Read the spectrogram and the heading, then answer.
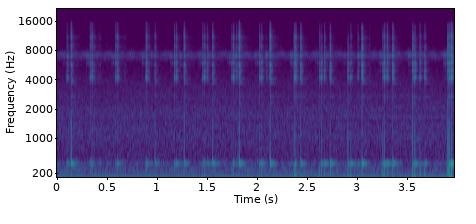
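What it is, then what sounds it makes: Terracotta pencil holder. Fingertips and nails tap and scratch the plain side of a round, hollow, brown terracotta clay pencil holder that has been turned to show that side. The result is a quick, irregular series of short, dry clicks with a faint clay tone near 414 Hz and bright, crisp upper edges. A steady low hum runs underneath.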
